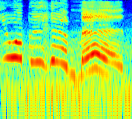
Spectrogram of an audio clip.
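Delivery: high, loud disbelief; incredulous. Real, not acted. Co-host scolding his friend for doubting the new lineup, incredulous. Incredulous at co-host's objection in argument.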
